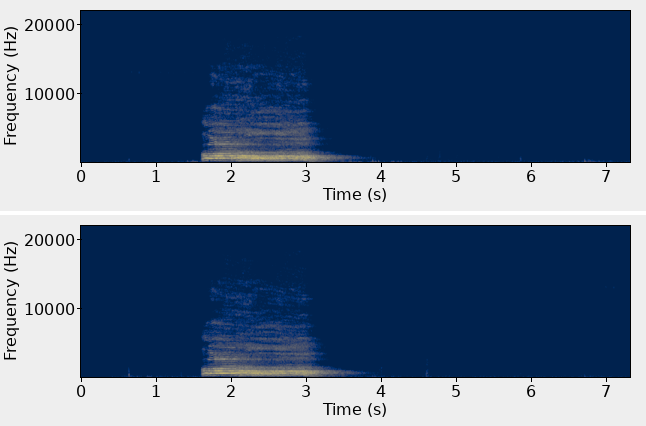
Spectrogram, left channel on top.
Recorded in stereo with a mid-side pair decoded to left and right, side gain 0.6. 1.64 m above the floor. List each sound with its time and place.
1.6 s a scream: 5° left, 4 m; by 3.2 s straight ahead, 5.5 m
